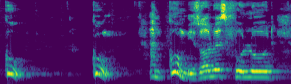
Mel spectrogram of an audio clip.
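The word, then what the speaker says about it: קוּם: Now, arise in Hebrew text, especially in the Hebrew Bible, is pronounced kum.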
